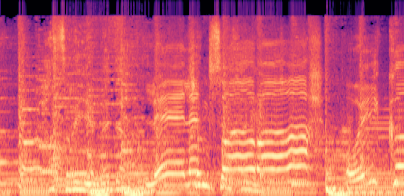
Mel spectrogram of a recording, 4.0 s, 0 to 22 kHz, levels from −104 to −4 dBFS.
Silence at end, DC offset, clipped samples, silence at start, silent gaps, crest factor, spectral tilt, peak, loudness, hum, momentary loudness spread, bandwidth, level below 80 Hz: 0 s; under 0.1%; 1%; 0 s; none; 8 dB; -5 dB/octave; 0 dBFS; -8 LUFS; none; 3 LU; 16.5 kHz; -16 dBFS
